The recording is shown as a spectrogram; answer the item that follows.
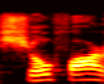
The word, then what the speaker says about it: shofar: I'm going to pronounce it shofar.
